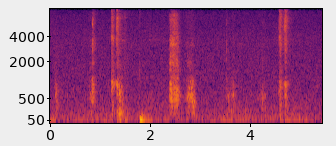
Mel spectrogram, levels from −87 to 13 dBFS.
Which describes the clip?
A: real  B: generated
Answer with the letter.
A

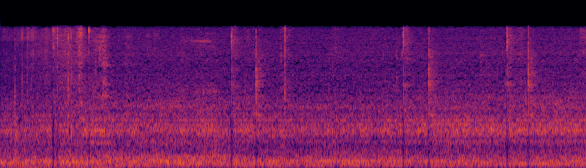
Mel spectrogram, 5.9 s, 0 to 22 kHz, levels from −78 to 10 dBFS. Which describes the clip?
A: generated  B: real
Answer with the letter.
B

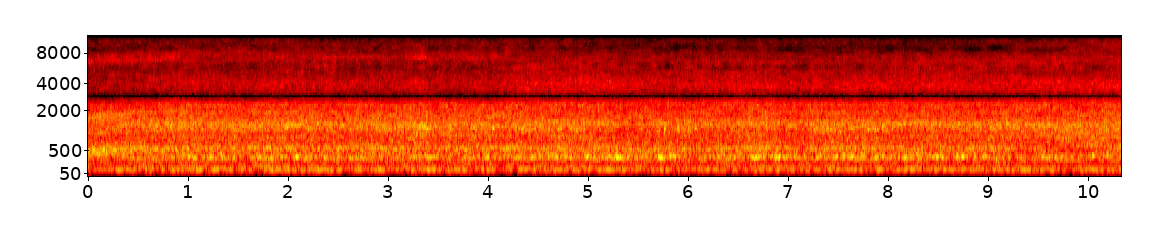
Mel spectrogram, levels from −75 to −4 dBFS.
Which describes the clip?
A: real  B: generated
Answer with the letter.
B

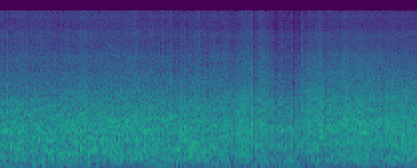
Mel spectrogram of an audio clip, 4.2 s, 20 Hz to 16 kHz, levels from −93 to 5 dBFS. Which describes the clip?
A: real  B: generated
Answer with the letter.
B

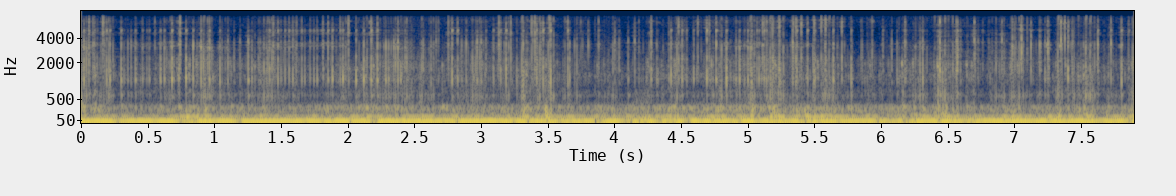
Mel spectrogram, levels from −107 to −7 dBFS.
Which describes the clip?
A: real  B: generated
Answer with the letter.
A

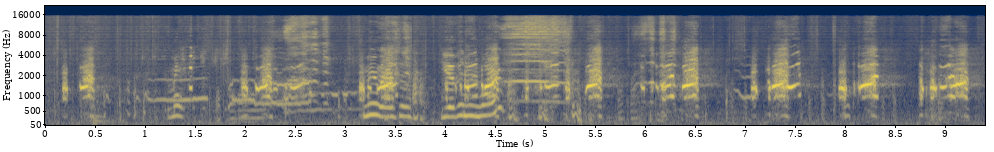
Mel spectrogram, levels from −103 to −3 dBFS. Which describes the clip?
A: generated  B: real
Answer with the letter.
A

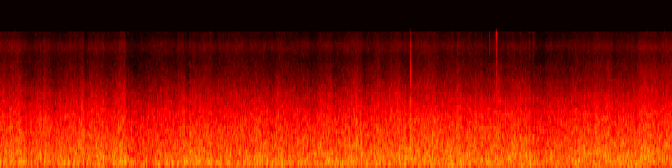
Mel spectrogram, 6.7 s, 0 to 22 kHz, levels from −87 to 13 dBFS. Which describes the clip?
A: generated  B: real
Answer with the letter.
A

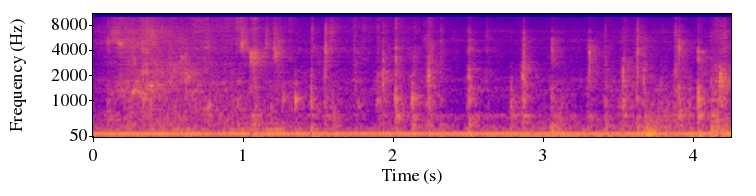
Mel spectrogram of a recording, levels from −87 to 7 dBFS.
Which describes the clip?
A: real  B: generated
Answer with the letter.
B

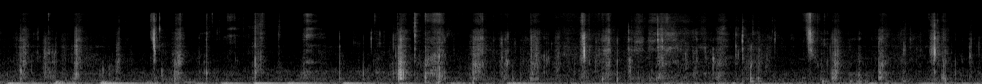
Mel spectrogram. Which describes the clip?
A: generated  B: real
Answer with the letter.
A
